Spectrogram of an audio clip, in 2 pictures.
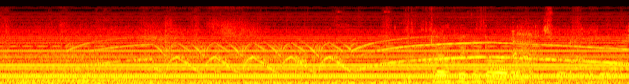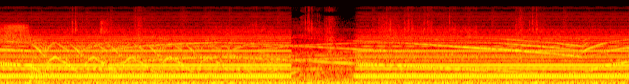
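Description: Police sirens wail and sweep up and down.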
